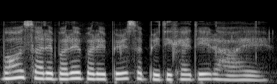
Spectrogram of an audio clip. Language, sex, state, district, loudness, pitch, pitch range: Hindi, female, Arunachal Pradesh, Papum Pare, -14 LUFS, 245 Hz, 225-265 Hz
